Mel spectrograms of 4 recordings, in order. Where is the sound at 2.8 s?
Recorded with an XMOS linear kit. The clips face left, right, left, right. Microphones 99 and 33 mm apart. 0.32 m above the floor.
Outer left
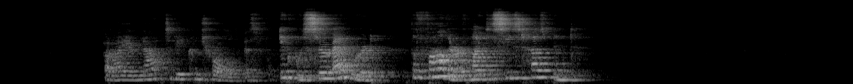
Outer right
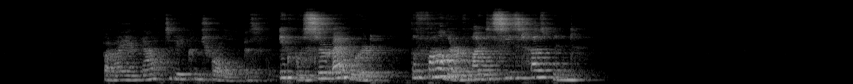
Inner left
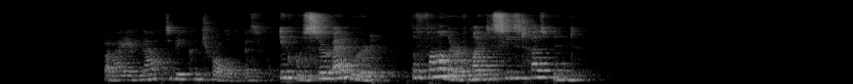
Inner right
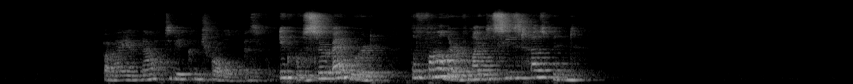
40° right (ahead or behind), 1.8 m.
